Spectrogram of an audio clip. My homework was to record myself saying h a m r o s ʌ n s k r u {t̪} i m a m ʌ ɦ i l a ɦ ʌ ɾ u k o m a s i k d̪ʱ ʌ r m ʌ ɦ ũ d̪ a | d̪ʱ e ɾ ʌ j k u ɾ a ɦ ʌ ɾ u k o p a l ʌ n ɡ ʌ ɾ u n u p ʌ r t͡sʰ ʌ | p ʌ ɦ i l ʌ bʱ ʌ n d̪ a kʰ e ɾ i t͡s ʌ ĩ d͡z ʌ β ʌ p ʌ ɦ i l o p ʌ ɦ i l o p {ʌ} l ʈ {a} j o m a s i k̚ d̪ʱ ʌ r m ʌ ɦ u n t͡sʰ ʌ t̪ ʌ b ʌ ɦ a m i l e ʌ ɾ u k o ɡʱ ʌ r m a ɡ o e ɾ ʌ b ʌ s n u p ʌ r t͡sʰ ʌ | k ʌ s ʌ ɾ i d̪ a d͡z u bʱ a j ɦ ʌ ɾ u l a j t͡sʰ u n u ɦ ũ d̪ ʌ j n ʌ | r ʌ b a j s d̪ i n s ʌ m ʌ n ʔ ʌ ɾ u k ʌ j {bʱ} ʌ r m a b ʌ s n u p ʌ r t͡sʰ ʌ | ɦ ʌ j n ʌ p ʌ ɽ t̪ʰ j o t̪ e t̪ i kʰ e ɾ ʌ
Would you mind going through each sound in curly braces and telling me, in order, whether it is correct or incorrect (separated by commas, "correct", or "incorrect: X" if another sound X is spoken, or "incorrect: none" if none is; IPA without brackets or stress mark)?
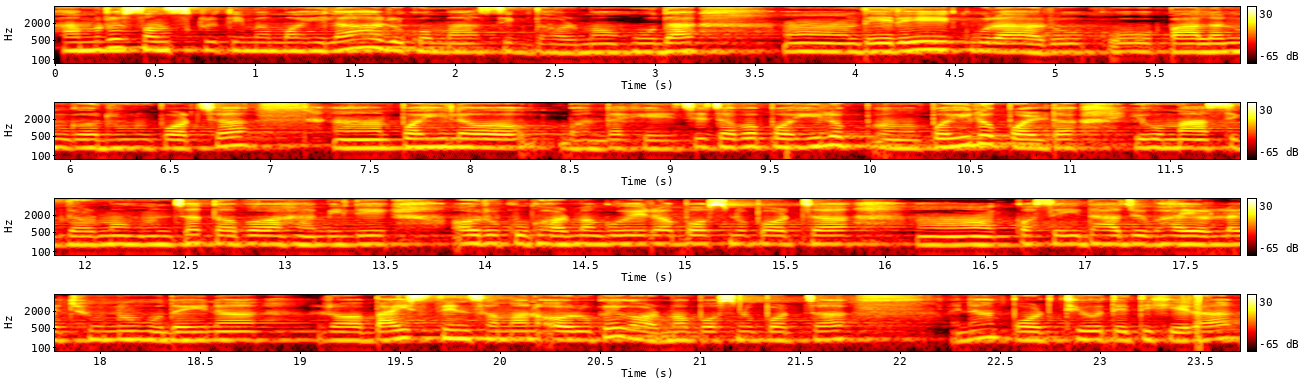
correct, correct, incorrect: ʌ, incorrect: ɡʱ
